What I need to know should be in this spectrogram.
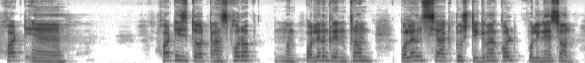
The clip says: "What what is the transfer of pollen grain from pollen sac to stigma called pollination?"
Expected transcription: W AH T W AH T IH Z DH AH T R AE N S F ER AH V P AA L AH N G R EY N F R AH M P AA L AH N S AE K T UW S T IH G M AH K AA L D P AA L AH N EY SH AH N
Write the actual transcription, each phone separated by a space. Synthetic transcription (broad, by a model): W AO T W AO T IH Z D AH T R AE N S P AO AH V P AA L AH N G R EY N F R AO M P AA L AH N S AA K T UW S T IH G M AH K AA L D P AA L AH N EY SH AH N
